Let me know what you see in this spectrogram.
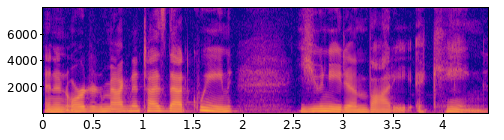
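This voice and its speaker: A woman with a slight Ukrainian accent and a very deep, low pitch, on a very clean recording with a silent background. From Ukraine. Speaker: podcast host, intimacy coach. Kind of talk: solo podcast monologue.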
